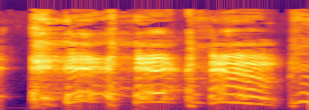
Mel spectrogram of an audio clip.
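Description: A woman coughs four times in quick succession on request, loud, each cough hoarse and voiced, with short gaps between them and no talking.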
